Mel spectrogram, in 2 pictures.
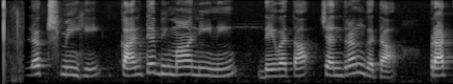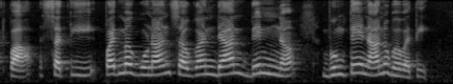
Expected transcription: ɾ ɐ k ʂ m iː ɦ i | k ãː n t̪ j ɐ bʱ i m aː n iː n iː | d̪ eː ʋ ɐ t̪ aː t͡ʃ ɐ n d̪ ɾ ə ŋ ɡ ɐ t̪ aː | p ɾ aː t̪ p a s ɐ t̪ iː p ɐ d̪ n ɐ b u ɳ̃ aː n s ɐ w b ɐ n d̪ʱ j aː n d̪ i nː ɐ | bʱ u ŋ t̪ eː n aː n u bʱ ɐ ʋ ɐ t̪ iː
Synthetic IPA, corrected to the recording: l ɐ k ʂ m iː ɦ i | k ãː n t̪ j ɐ bʱ i m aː n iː n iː | d̪ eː ʋ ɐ t̪ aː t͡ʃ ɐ n d̪ ɾ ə ŋ ɡ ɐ t̪ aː | p ɾ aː t̪ p a s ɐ t̪ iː p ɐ d̪ m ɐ ɡ u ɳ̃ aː n s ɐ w ɡ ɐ n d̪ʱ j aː n d̪ i nː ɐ | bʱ u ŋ t̪ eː n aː n u bʱ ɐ ʋ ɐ t̪ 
